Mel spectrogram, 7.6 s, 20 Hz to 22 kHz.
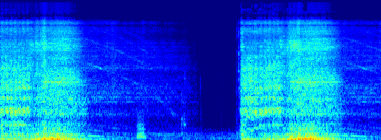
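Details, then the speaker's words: C4 Corvette first start after full reassembly, key at accessory to prime empty fuel rail; starter cranks steadily about four beats a second but engine never catches, stops and cranks again; making terrible noises, cause not yet known. "But now I just finished putting the C4 all back together and it won't start. Actually, it's making some pretty terrible noises."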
